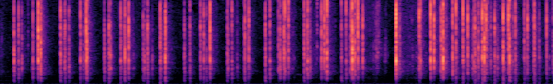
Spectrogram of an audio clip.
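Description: Long nails tap rapidly on the plastic label and body of a small plastic Pepsi bottle held beside the face. The result is a dense run of bright, crisp clicks with almost no ring and little low end. The taps come in quick uneven bursts over a faint low hum.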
